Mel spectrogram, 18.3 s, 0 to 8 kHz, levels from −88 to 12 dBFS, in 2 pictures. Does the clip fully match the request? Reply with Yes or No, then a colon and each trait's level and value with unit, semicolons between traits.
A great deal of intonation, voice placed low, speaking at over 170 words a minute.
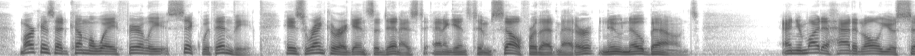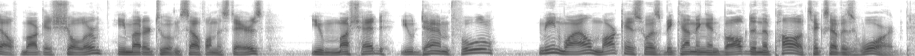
Yes: wide, 5.8 semitones; low, 120 Hz; average, 180 wpm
